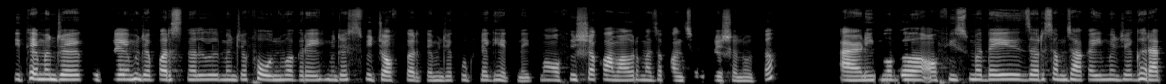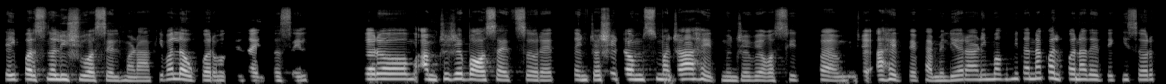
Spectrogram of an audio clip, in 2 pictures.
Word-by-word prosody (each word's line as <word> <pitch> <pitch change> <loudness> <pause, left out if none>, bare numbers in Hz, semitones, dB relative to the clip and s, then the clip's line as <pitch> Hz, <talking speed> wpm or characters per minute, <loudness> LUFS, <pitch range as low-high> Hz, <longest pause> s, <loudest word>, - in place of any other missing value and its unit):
तिथे 245 +4 +3
म्हणजे 225 -1 +4
कुठले 225 +1 0
म्हणजे 225 -1 +1
पर्सनल 220 0 +1
म्हणजे 215 0 -3
फोन 210 -5 +1
वगैरे 205 -2 -2
म्हणजे 215 0 -3
स्विच 225 -1 -6
ऑफ 195 -1 +4
करते 190 -2 -3
म्हणजे 185 +1 -4
कुठले 205 0 -7
घेत 200 -2 -4
नाहीत. 155 -1 -6
मग 205 - -8
ऑफिसच्या 225 +4 -1
कामावर 200 -1 +1
माझं 200 -1 -5
कॉन्सन्ट्रेशन 185 -1 -5
होतं 165 - -5 0.8
आणि 195 0 +4
मग 215 0 -2
अ, 215 - +6
ऑफिसमध्ये 225 +2 +1
जर 220 +1 0
समजा 220 -1 +1
काही 215 -1 -1
म्हणजे 220 0 -3
घरात 220 -2 +3
काही 220 0 +2
पर्सनल 230 0 +4
इश्यू 215 -1 +2
असेल 190 -2 0
म्हणा 170 -1 -2
किंवा 225 +2 0
लवकर 200 -5 +3
वगैरे 190 0 -8
जायचं, 185 -1 -3
असेल 180 +1 -6 0.6
तर 245 0 +6
अ, 250 0 +5 0.2
आमचे 235 +2 +3
जे 255 +2 +4
बॉस 210 -2 +7
आहेत, 195 -1 -2
सर 200 -1 -2
आहेत, 190 0 -2 0.2
त्यांच्याशी 210 +3 -1
टर्म्स 230 0 +3
माझ्या 230 0 +2
आहेत 240 -5 +2
म्हणजे 185 0 -4
व्यवस्थित 185 +1 -4 0.2
फ्या 200 -4 +1
म्हणजे 180 0 -5
आहेत 215 +1 +2
ते 190 - -3
फॅमिलिअर 180 +4 -2
आणि 220 0 -1
मग 240 0 -2
मी 260 - -2
त्यांना 260 +1 +1
कल्पना 240 -4 +1
देते, 215 -3 -4
की 220 +2 -10
"सर 215 0 -4
215 Hz, 175 wpm, -22 LUFS, 195-225 Hz, 0.8 s, बॉस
